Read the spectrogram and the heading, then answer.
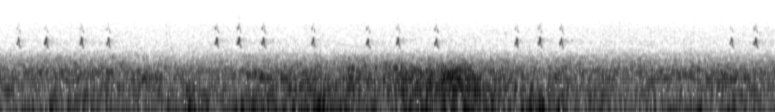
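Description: Wild birds, mostly males, call while attacking, repeatedly in quick clusters of two or three short, high, clipped notes, rising steadily above a constant low rumbling background with no talking.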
